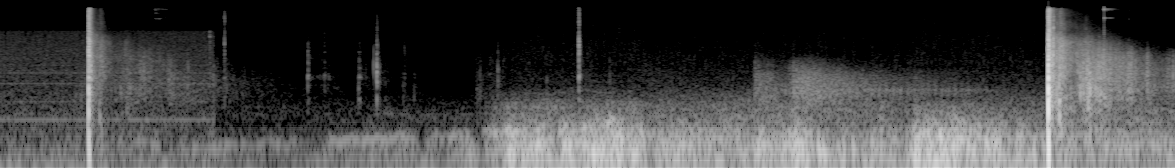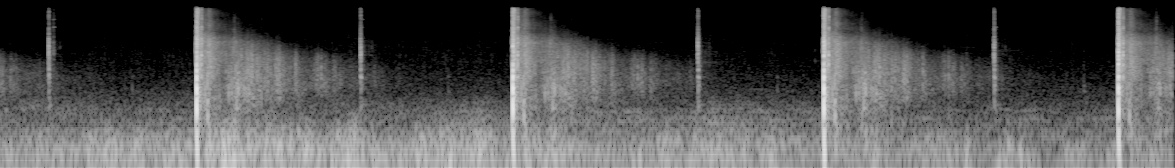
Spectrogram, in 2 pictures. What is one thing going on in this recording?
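A suppressed rifle fires single shots outdoors, each with a short echo.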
